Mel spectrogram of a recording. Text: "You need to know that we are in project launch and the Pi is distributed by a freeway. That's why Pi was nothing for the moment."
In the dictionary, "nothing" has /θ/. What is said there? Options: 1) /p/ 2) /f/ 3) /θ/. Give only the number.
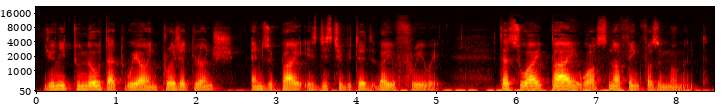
2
